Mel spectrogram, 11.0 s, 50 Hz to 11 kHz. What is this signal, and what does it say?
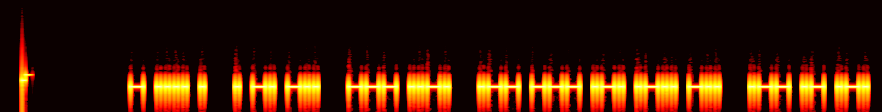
Morse code, heard as a keyed tone, about 21 wpm, 700 Hz. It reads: THE END OF WORLD WAR
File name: practice / 22wpm / Sets of 6 Words - 22wpm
